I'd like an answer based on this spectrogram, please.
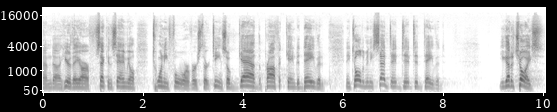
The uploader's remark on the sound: Sunday Morning Service. The Anchor Church of Zanesville, Ohio.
